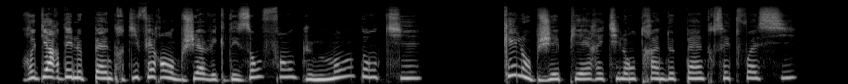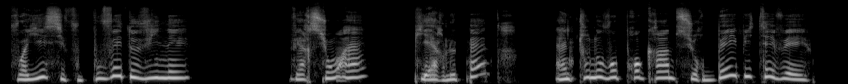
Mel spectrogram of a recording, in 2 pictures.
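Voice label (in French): French, female, character; voice demos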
